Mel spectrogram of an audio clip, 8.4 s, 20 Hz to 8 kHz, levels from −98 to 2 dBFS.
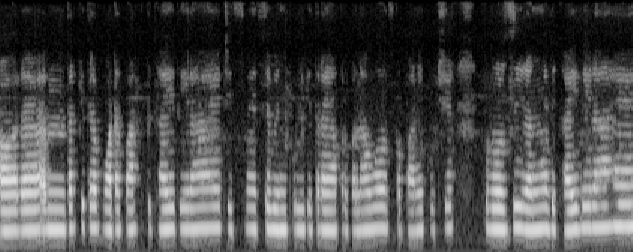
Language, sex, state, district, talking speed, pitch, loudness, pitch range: Hindi, female, Chhattisgarh, Bilaspur, 205 wpm, 205 Hz, -18 LUFS, 200-210 Hz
